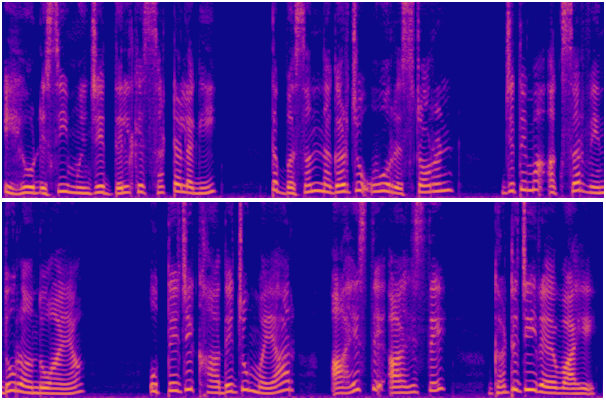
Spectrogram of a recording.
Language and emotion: Sindhi, sad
